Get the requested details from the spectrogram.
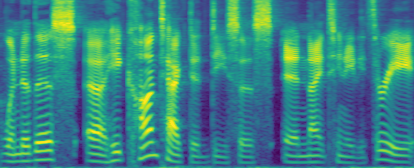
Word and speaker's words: DECUS: The game was submitted to DECUS, I believe it's pronounced. It's D-E-C-U-S, DECUS, which its programs often were a part of the initial games installed on DEC computers.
